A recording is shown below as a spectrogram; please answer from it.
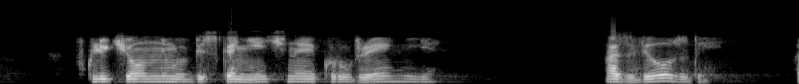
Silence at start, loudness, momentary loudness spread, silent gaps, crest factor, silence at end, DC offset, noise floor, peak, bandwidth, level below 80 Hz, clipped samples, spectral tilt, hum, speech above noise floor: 0.8 s; -18 LUFS; 15 LU; none; 20 dB; 0.9 s; under 0.1%; -81 dBFS; 0 dBFS; 6.4 kHz; -62 dBFS; under 0.1%; -3.5 dB/octave; none; 63 dB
